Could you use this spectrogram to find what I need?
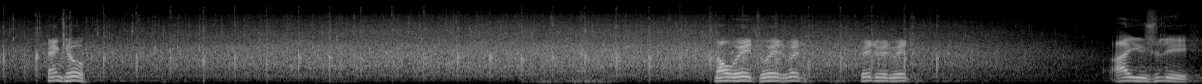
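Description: An audience applauds in a large hall and the applause fades.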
